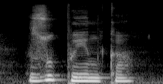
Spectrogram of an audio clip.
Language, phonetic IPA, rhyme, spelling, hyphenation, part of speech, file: Ukrainian, [zʊˈpɪnkɐ], -ɪnkɐ, зупинка, зу‧пин‧ка, noun, Uk-зупинка.ogg
- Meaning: 1. stop, station 2. stop (various senses)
